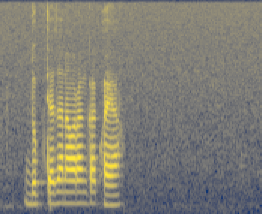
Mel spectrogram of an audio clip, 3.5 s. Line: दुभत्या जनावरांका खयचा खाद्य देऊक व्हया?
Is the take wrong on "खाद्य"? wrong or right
wrong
